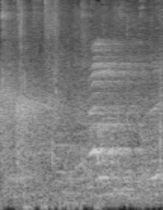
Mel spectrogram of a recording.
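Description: Table tennis ball clicking sharply off bats and table in a quick rally, then a short high-pitched voice call a little after a second in, over steady chatter in a large sports hall.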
